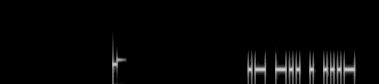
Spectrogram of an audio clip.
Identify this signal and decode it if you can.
Morse code, heard as a keyed tone, about 34 wpm, 700 Hz. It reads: ADEV
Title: All Cut Numbers - 4-Digit 35wpm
